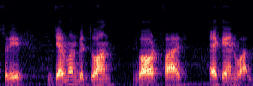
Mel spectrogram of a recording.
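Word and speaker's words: Achenwall: श्रेय जर्मन विद्वान गॉटफ्राइड एकेनवाल, देखिए इसको एचेनवाल भी पढ़ते हैं चूँकि CH स्पेलिंग इसकी होती है, और एकेनवाल भी पढ़ते हैं, ये थोड़ा सा यहाँ अशुद्धि है, यहाँ पर एकेनवाल है, गॉटफ्राइड एकेनवाल।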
